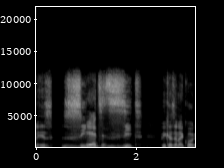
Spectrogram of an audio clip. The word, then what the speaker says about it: ZJIT: Yes, preferred pronunciation is zit because and I quote it sounds more like zed.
